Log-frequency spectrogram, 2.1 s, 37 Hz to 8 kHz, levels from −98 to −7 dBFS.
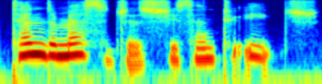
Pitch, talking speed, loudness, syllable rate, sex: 205 Hz, 170 wpm, -18 LUFS, 4.5 syllables/s, female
